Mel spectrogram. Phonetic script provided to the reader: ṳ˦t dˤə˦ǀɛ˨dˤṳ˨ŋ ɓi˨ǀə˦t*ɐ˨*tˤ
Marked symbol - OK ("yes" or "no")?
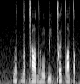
yes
